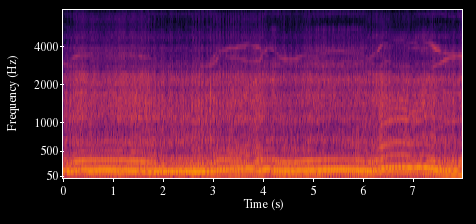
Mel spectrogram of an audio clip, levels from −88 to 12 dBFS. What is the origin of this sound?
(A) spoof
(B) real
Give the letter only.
B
